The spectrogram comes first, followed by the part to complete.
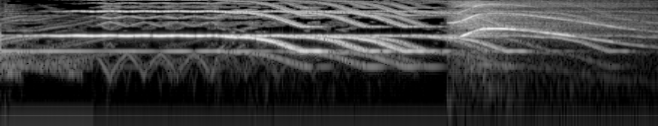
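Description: Electronic sound effect: steady high synthesized tones that slide down in pitch one after another, with a warbling tone in the first second and a bright rising sweep about three seconds in.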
